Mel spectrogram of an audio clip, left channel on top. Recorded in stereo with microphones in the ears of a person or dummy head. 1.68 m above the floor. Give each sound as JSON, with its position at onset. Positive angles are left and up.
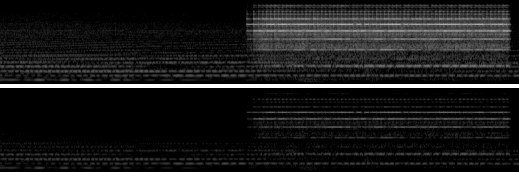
{"t": 0.0, "sound": "a drone", "side_deg": 80}
{"t": 2.5, "sound": "a fire alarm", "side_deg": 55}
